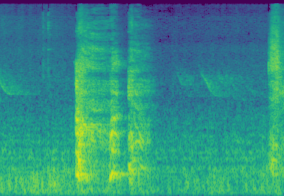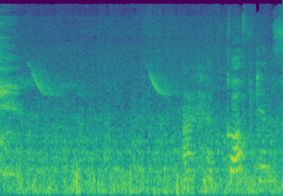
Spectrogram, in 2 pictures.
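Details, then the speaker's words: Simulated demonstration by a doctor of safe coughing and sneezing: a couple of loud acted coughs, then a single sneeze muffled into a tissue, with outdoor noise and birdsong. "What if I have a lipstick and I don't want to dirty my sleeve? So cough on your wrist."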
